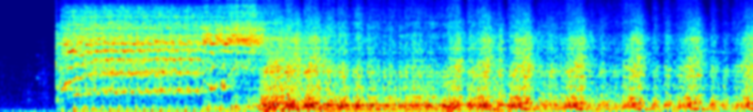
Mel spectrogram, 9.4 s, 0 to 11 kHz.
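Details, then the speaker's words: Freshly built studded semi-peripheral-port FD RX-7 13B turbo rotary in the Project Redline Mazda, first start-up, premix oil in fuel, coolant only about 40°C: catches abruptly and settles into a loud, raspy, fast-pulsing idle that keeps running. "smells like a mesda now we haven't done a shed skid we've just started up a Mazda"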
